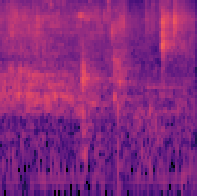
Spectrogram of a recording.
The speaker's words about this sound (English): And then we just add a little bit of water, but very little.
